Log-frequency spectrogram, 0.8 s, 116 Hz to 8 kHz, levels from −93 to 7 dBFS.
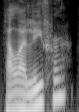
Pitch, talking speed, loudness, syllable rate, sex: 145 Hz, 305 wpm, -15 LUFS, 7.7 syllables/s, male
